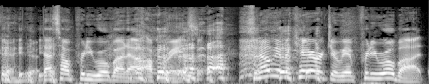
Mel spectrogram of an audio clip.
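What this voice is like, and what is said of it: Usual voice. Nothing is said of it.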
